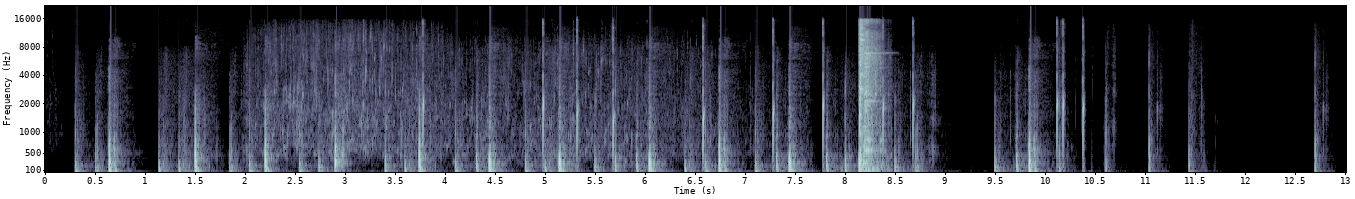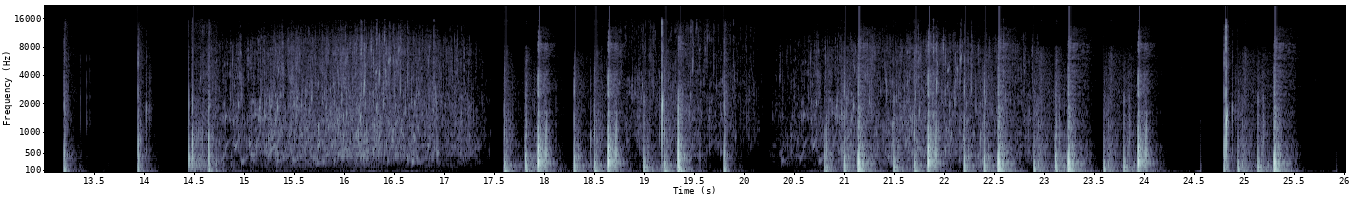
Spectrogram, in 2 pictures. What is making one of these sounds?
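A pickaxe chips rapidly at stone with dull knocks.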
